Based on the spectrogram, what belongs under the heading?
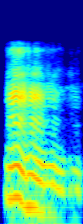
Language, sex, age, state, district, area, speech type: Kannada, male, 45-60, Karnataka, Koppal, rural, conversation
